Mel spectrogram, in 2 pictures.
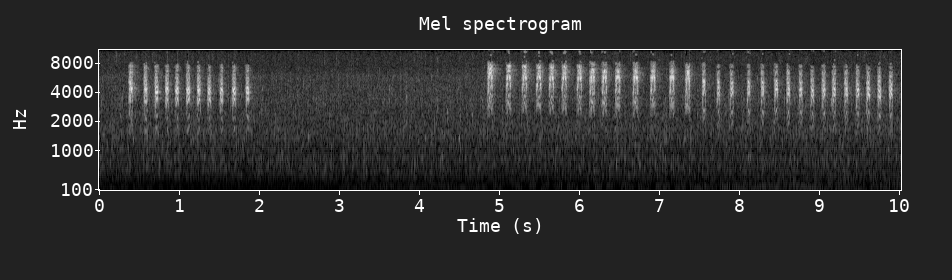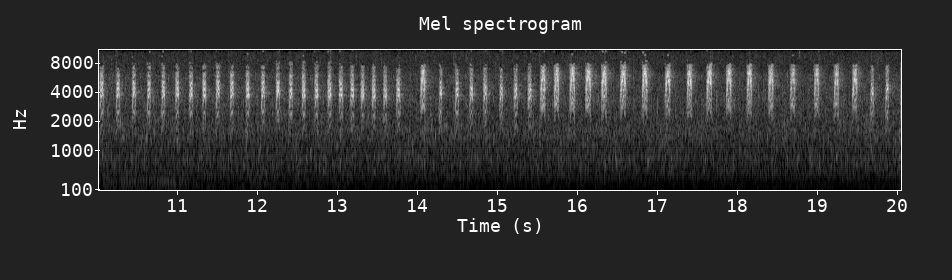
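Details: Golden grasshopper with long shooting bursts, used to train songbirds: a short series of sharp high pulses, a pause of about three seconds, then a long rapid train of steady ringing clicks.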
